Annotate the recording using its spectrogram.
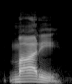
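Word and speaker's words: Mari: bye Marty in California m-a-r-i it's pronounced Madi she's like Spanish or something uh anyway let me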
